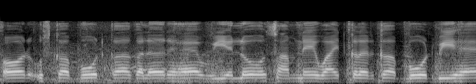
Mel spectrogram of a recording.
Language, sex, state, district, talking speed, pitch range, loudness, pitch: Hindi, male, Bihar, Kishanganj, 175 wpm, 145-150 Hz, -17 LUFS, 150 Hz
